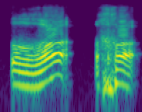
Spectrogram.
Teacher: Itu tenggorokan yang paling dekat dengan mulut.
